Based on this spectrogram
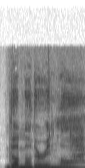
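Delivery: eerie, ominous, spooky voice. Repeating a listener-suggested topic in a spooky voice. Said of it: "In a spooky voice".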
